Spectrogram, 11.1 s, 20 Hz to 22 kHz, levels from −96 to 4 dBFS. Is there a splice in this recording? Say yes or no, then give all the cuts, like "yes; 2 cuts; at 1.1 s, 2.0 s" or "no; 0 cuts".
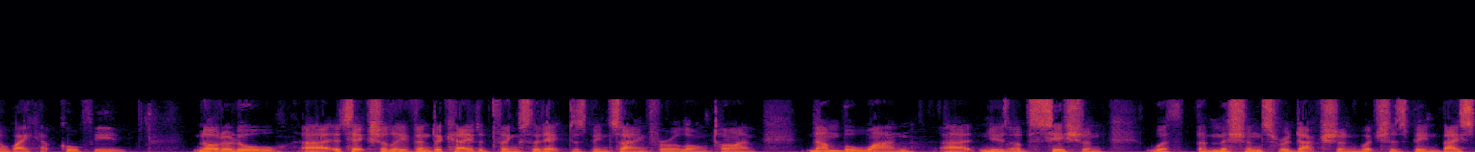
yes; 1 cut; at 7.6 s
